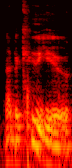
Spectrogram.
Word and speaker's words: Abiquiu: It's A-B-I-Q-U-I-U. – Abiquiu.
